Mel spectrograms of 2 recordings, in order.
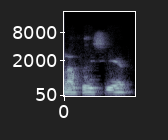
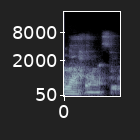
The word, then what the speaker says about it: Lavoisier: No, itu disebutnya bukan Lavoisier. Tulisannya seperti itu tapi dibacanya Lavoisier, hukum Lavoisier.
